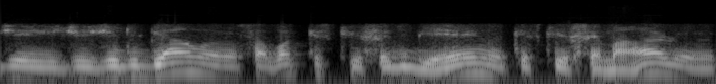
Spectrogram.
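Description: Pitched fairly low, a man speaks with ordinary pitch variation. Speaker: caller. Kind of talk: testimony. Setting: phone call. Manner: halting.

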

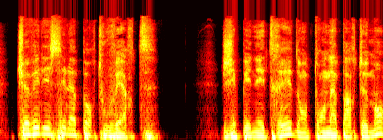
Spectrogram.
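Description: A somewhat breathy, fairly low-pitched male voice at a moderate pace, dry and close with no echo, over a quiet background. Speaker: radio columnist. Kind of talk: reading aloud. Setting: studio.

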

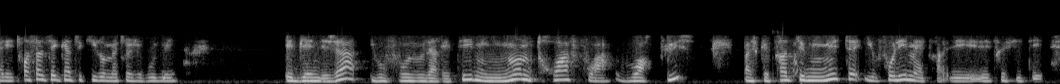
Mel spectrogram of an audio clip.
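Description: A woman with a southern French accent talks very slowly at a fairly low pitch, with ordinary pitch variation. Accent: southern French, sing-song. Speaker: caller, winegrower. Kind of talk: radio call-in. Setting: phone call.

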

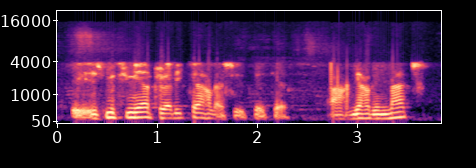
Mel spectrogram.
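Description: A man keeps to a moderate pace, with noticeable noise going on behind him. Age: 50s. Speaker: Nantes fan, radio contributor. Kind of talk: emotional testimony.

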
